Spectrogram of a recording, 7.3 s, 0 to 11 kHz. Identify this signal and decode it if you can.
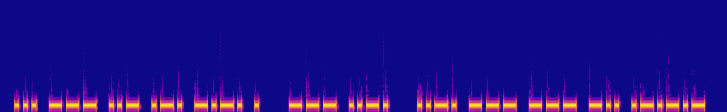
Morse code, heard as a keyed tone, about 28 wpm, 700 Hz. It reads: SOURCE OF FOOD.
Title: Sentences from Top 1000 Words - Review Part 5 - 28wpm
